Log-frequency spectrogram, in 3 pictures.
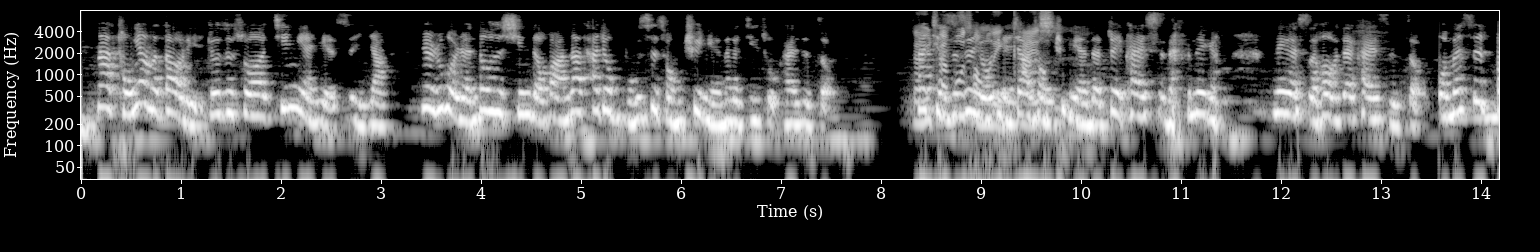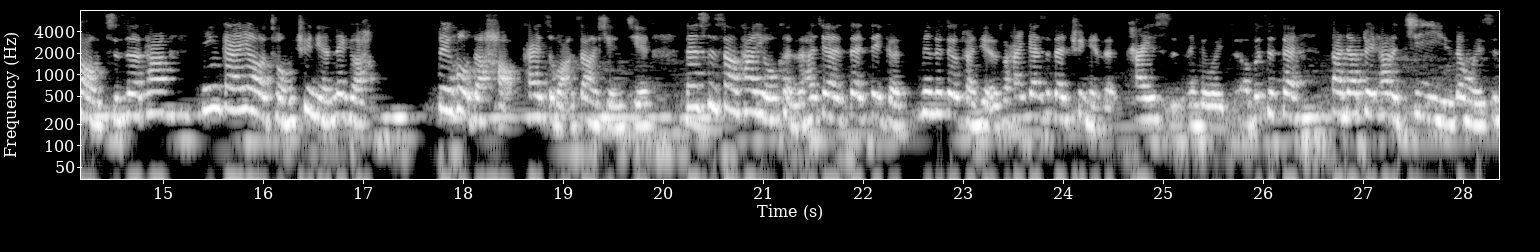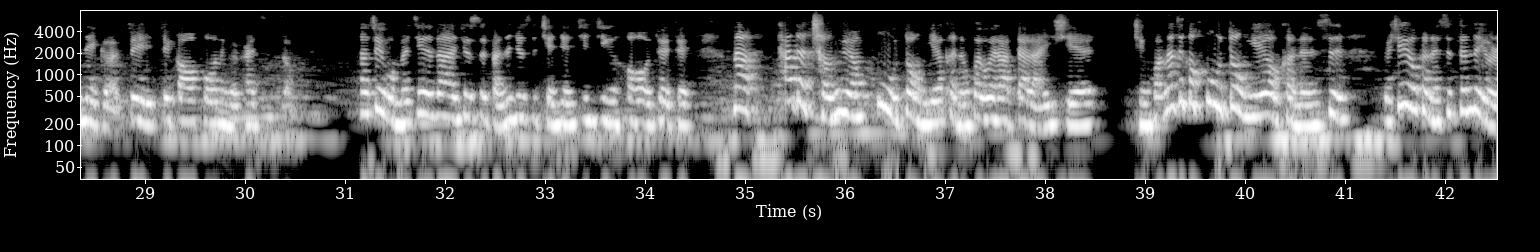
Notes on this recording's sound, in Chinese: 本集採線上錄音，音質欠佳請見諒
